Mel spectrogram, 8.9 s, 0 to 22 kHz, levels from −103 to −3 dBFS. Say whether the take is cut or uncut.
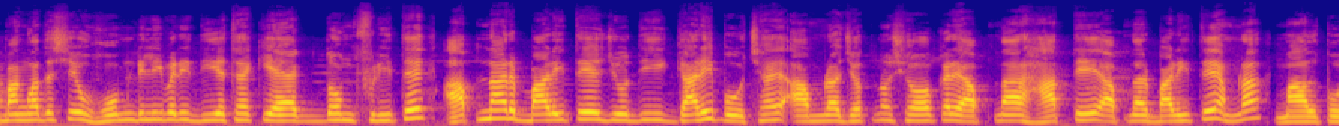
uncut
